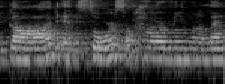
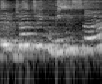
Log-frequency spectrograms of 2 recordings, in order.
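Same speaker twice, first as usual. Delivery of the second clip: much higher, louder, offended question; indignant disbelief; 10 semitones higher, 11 dB louder than usual. Retold or imitated. She answers the rude security guard, high and outraged. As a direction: ask it like you can't believe it.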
